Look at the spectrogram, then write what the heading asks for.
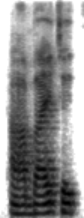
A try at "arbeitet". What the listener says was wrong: Arbeitet. We have to hear the et at the end. Arbeitet.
